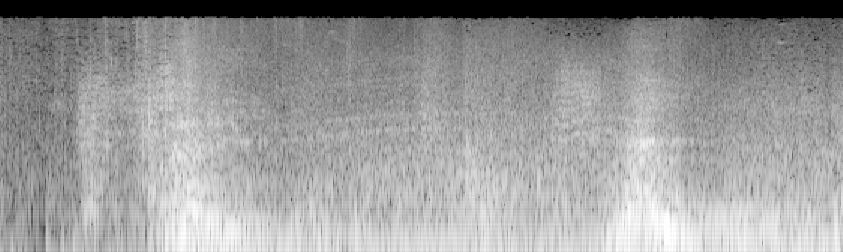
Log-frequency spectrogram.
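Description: A large dinosaur roars loudly.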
